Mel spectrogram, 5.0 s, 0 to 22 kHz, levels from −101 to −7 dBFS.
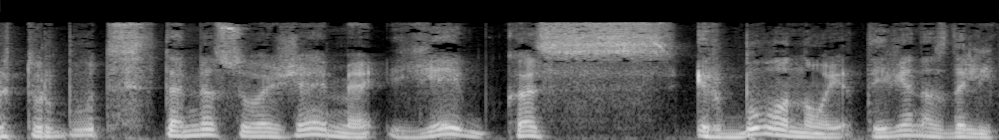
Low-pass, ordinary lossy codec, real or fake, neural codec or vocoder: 14.4 kHz; MP3, 48 kbps; real; none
